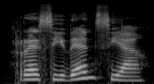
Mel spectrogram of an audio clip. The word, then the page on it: residencia: spanish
